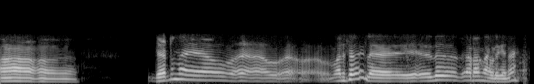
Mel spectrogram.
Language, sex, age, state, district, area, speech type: Malayalam, male, 45-60, Kerala, Kottayam, rural, conversation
